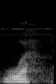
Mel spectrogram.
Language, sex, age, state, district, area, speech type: Nepali, male, 18-30, West Bengal, Kalimpong, rural, read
